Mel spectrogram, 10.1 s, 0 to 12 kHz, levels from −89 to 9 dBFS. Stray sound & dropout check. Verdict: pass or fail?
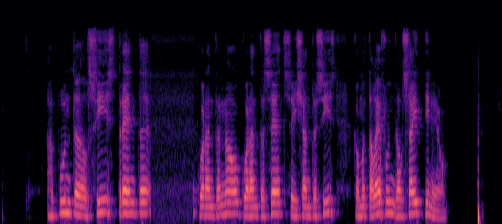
pass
